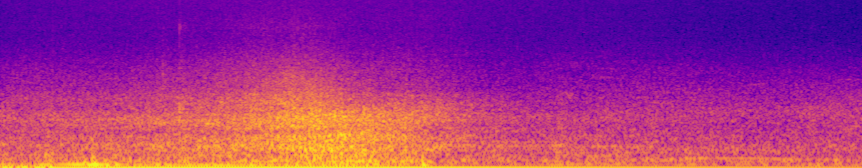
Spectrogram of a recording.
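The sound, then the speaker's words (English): A vehicle passes by on a road, its broad rushing noise swelling to a peak and then fading into a steady background hum of traffic. No one speaks. “We need to get across the road. Mind the traffic.”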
